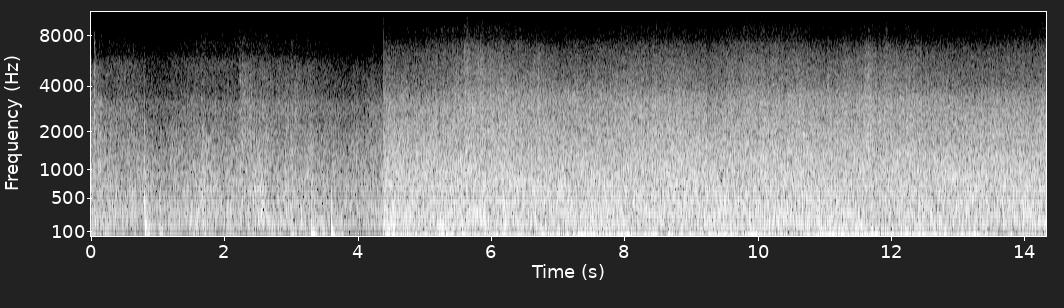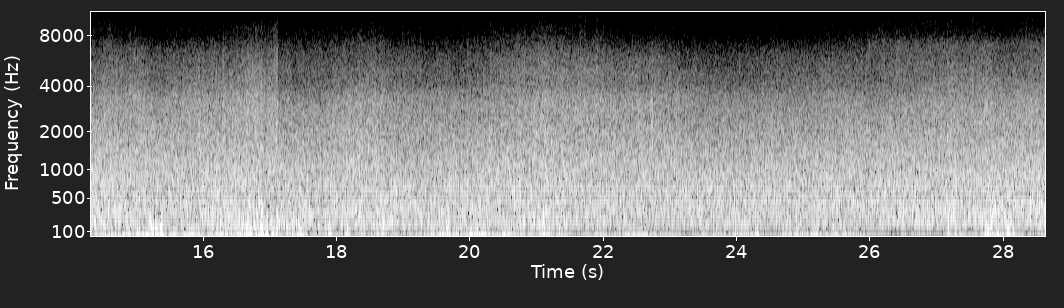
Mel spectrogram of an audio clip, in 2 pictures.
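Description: Whitewater river rapids rushing around a kayak. The first few seconds are quieter, with a few light knocks; then the sound jumps suddenly to a loud, steady rush of churning water.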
